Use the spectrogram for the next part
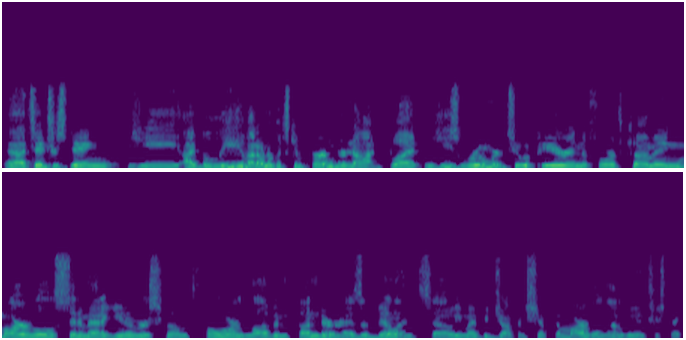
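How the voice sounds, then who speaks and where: A man's voice: a little high, darkish tone, no room sound, lo-fi sound. Chatty enthusiastic man, dry close mic. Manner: chatty, enthusiastic, quick asides. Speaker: podcast co-host. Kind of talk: casual film talk.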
